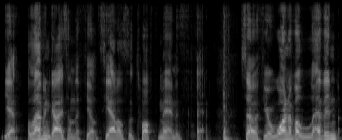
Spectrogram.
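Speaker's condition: No condition

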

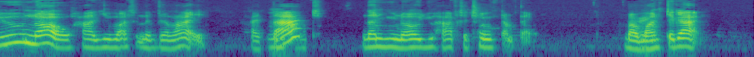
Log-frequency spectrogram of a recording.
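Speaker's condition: Deafness, acquired at age four; caused by daycare center negligence; speaks verbally with own voice

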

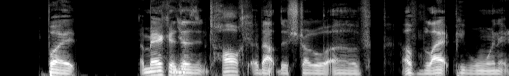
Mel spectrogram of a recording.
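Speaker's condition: Cerebral palsy; muscles needing relaxation, never tried marijuana for it

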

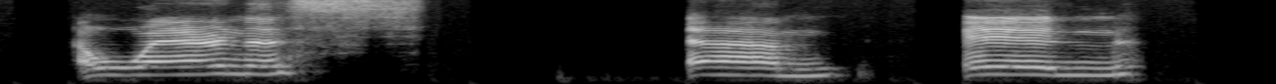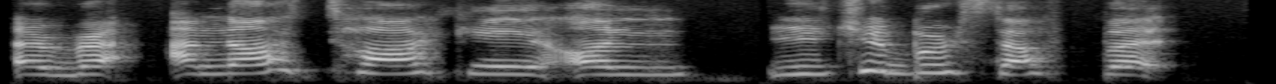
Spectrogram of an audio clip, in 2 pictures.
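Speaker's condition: Cerebral palsy; non-progressive

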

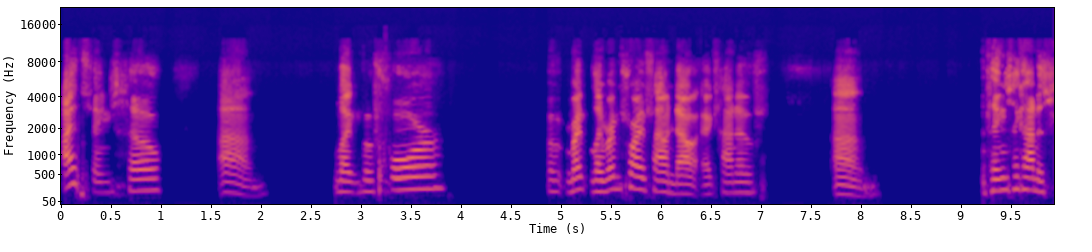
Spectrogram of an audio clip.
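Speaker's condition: Cleft lip and palate; congenital

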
